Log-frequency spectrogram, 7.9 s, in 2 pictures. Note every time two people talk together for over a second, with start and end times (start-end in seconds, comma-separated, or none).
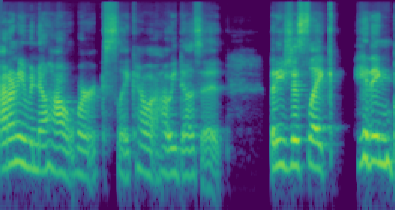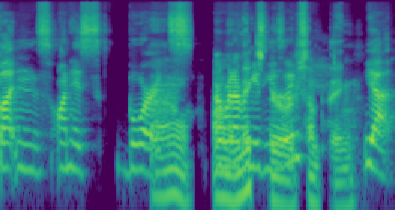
5.5-7.0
